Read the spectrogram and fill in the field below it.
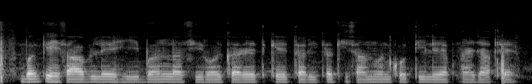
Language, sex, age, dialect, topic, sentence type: Chhattisgarhi, male, 51-55, Western/Budati/Khatahi, agriculture, statement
